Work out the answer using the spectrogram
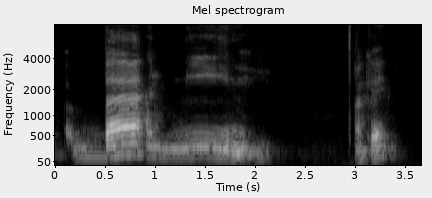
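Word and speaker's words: ب: The letters ba and mim are pronounced by bringing the two lips together. So, very simply put, basically closing your lips, both lips together, and closing them tight. Ba, ab, ub, ib. Again, ba is ab, ub, and ib.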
